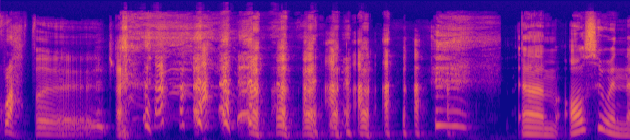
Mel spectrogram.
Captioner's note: all laughing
